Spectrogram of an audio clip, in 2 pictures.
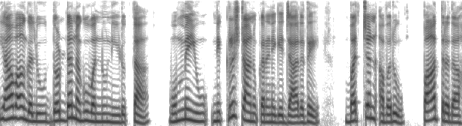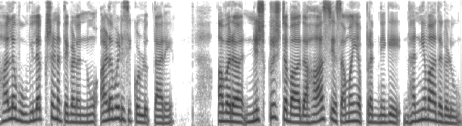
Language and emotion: Kannada, neutral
